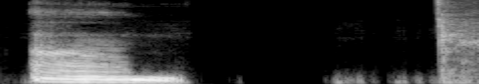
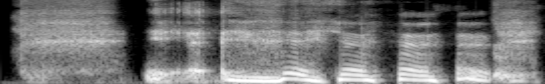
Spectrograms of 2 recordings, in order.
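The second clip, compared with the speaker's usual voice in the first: amused laughing in short bursts; real chuckle. Real, not acted. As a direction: let out a quick run of chuckles. Host amused by co-host talk.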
